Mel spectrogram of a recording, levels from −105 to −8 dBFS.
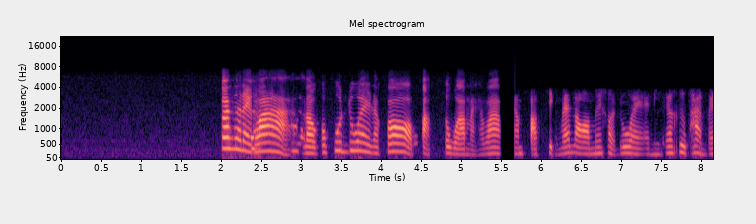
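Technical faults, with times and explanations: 2.34–2.66 s, 2.86–3.05 s and 4.40–4.47 s, echo leak: the far end is likely playing the call on a loudspeaker, and its echo canceller is letting part of what its microphone picks up back into the line. The result is a delayed second copy of the voice trailing the original by about 0.29 s each time. It is strong at first, only a few dB under the direct speech, then weaker, and by 4.4 s it is a faint scrap well down in level.
5.47–5.67 s, handover gap: the call is passed from one network to another, and no speech frames arrive while the switch happens. The voice fades out within a few tens of milliseconds and there is 200 ms of silence until the new link starts carrying audio. Whatever was said in that window is lost rather than delayed, so the speech jumps ahead when it resumes.
5.67 s to the end, fallback to narrowband: after the handover the call drops out of HD Voice, where the wideband codec gave light, clear speech, into an older narrowband codec. 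Nothing above 4 kHz survives from this point, so sibilants and breath lose their crispness and the voice turns muffled. There is also a rough, buzzy grain, which fits a low-rate narrowband mode around 5.9 kbit/s.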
